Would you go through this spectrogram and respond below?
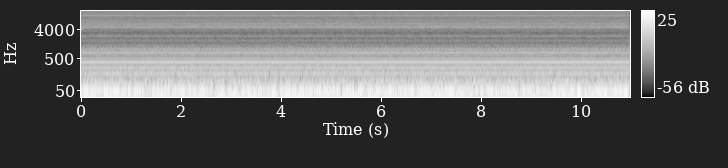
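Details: Aerosol nebulizer compressor running continuously for a 2-hour sleep and relaxation recording: steady, loud, deep bass humming drone with a hissing edge, unchanging throughout.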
